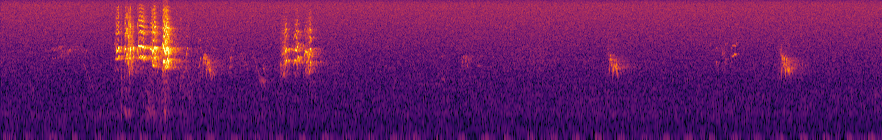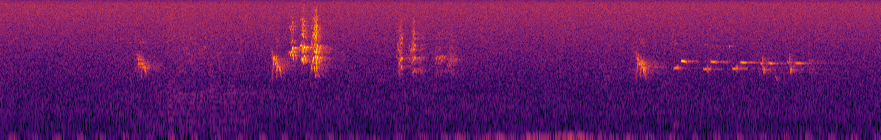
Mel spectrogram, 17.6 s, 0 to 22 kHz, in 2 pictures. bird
0.5s 3.5s, 10.1s 13.5s

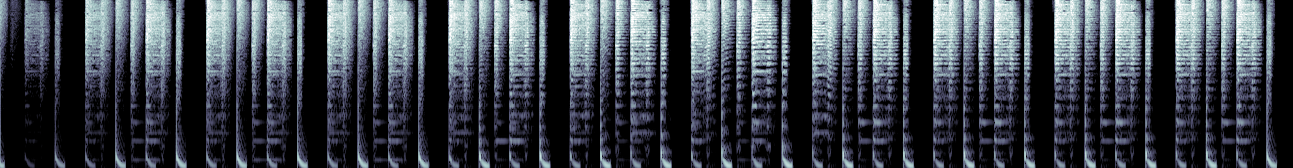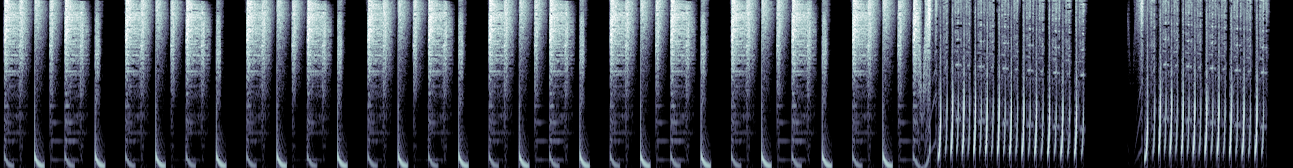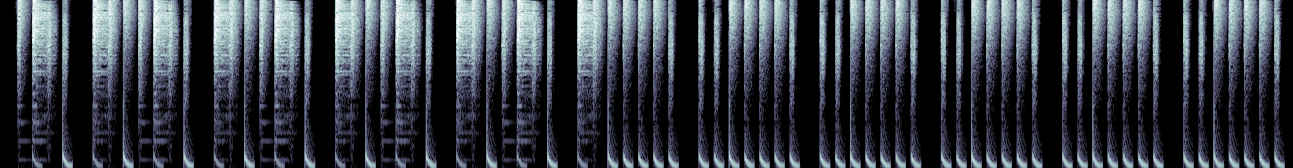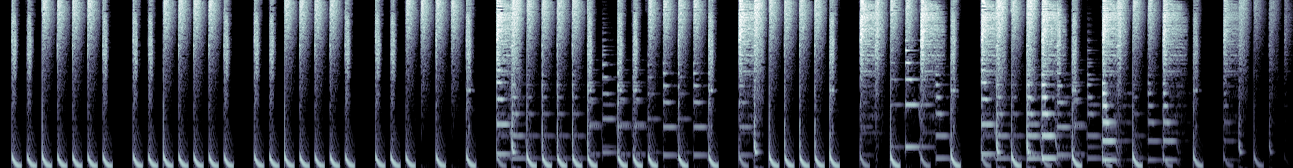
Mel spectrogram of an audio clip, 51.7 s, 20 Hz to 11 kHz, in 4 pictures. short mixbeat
22.1s 25.6s, 43.8s 45.8s, 47.7s 50.7s

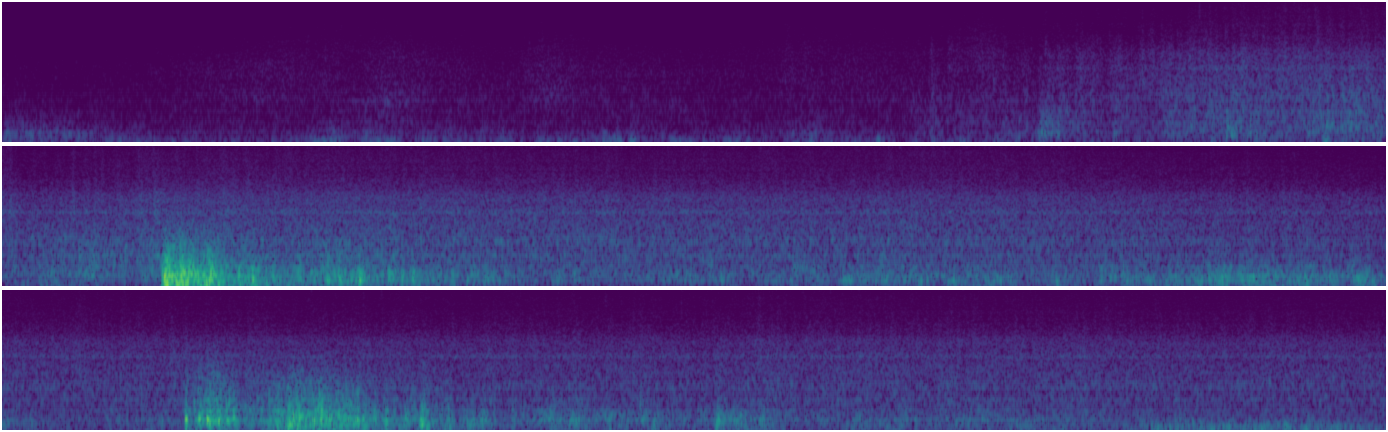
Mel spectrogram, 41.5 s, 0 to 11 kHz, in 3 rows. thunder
15.4s 18.9s, 29.5s 35.4s

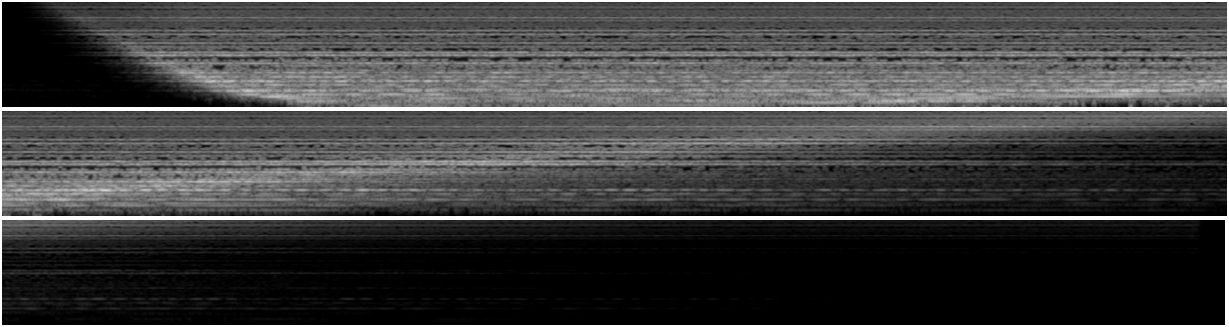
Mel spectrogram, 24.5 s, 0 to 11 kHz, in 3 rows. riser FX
0.8s 10.6s

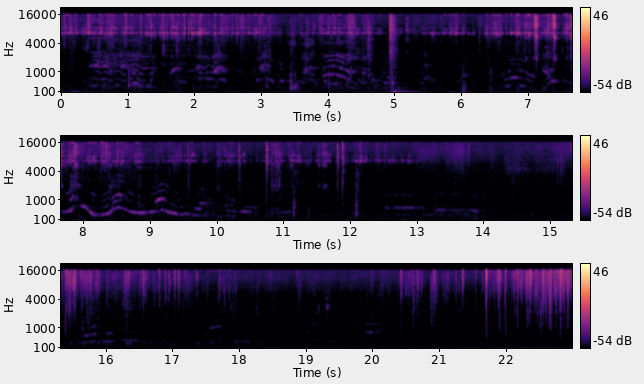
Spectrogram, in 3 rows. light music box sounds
0.0s 14.0s

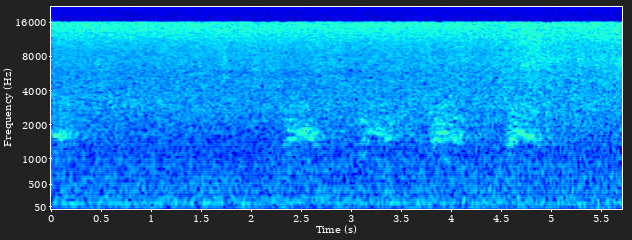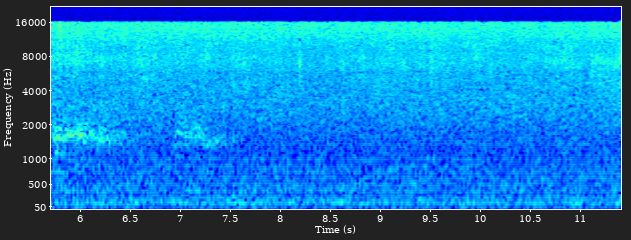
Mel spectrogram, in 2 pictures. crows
2.3s 5.0s, 5.7s 7.4s

